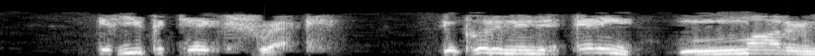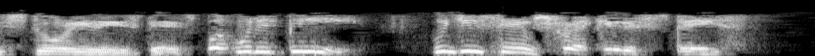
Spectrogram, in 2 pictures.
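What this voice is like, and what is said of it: Put-on accent. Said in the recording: “that's all I can do for my accent”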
